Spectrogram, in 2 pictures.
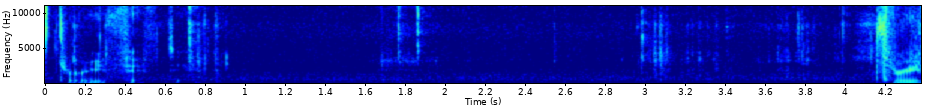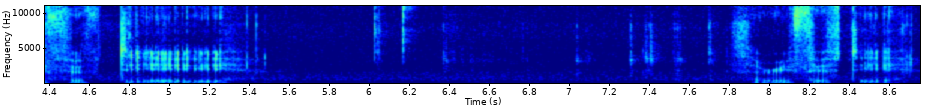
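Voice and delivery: soft unvoiced mutter while typing; repeated whispered number; whispering to self. Real, not acted.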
